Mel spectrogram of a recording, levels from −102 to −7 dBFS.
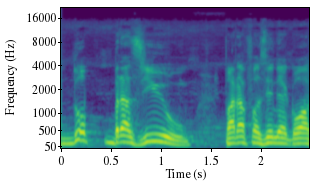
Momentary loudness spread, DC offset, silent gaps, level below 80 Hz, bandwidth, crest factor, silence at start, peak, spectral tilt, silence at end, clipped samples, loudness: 6 LU; under 0.1%; none; -64 dBFS; 14.5 kHz; 16 dB; 0 s; -6 dBFS; -7 dB/octave; 0 s; under 0.1%; -21 LUFS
